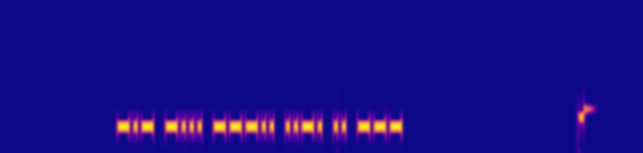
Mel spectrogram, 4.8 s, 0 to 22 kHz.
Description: Morse code, heard as a keyed tone, about 40 wpm, 700 Hz. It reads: KB8FIO
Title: USA Call Signs - 6 Characters - 4x Character Spacing - 40wpm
